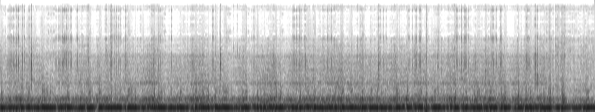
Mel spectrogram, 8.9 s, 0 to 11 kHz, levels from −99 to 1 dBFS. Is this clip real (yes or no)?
yes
